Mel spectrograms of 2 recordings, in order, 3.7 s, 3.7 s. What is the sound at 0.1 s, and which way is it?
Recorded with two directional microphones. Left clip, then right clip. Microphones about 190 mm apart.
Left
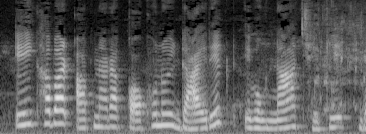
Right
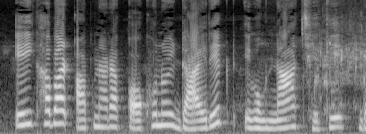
Speech, 35° right (ahead or behind).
